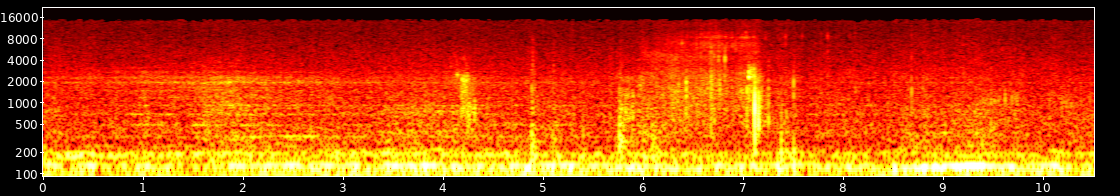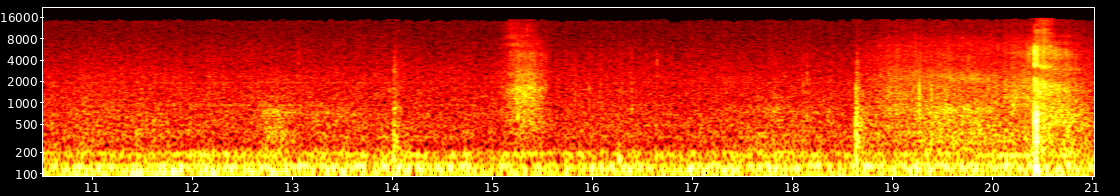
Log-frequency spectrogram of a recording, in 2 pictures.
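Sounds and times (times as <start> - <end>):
low room hum: 0.0 - 21.0
soft rustle: 5.7 - 7.6, 18.6 - 21.0.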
